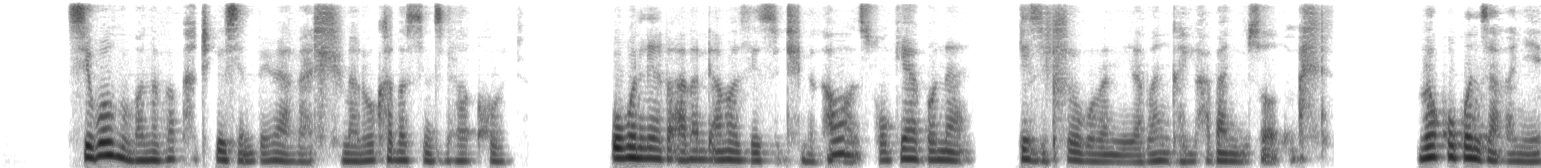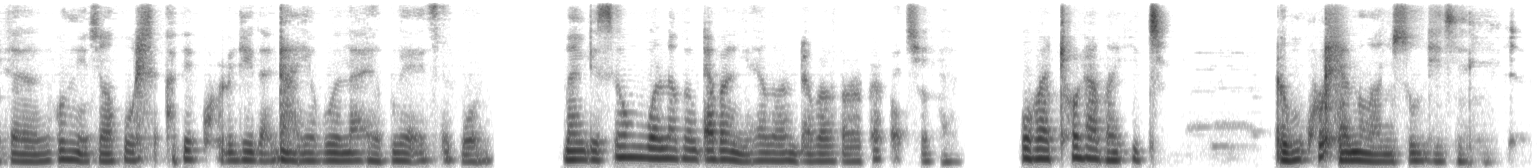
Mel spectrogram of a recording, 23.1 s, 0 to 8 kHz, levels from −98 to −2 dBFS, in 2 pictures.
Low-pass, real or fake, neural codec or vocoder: 7.2 kHz; fake; codec, 16 kHz, 0.5 kbps, FunCodec, trained on Chinese and English, 25 frames a second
